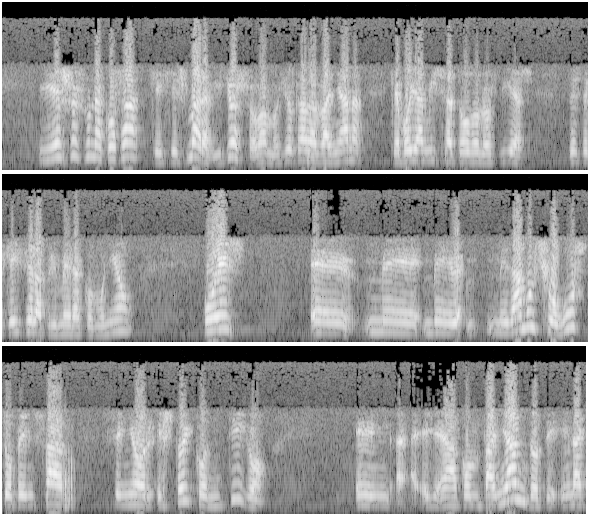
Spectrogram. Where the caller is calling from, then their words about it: Madrid, Community of Madrid, Spain; de Madrid.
